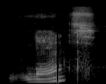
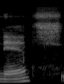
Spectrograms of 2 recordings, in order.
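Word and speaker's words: Nantes: looking at is french too okay what team nance fc nance is that how you say it in french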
